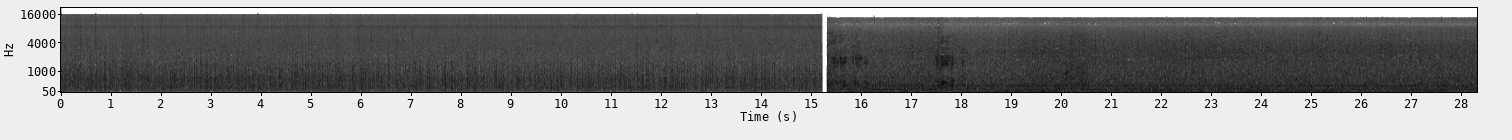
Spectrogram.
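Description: Heavy rain pouring steadily. About halfway through the sound cuts abruptly to another stretch of heavy rain, with a low steady hum beneath it and a couple of brief louder noises shortly after the cut.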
